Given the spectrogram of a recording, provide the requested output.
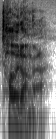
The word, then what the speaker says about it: Tauranga: The first place I tripped up, like, I always struggle with tauranga.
